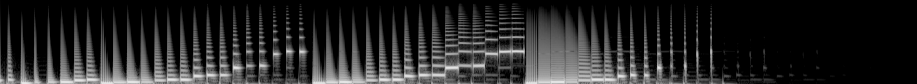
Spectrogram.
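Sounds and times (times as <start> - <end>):
Korg DW-8000 synthesizer arpeggiator with saw and sine waves: 0.0 - 7.2.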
